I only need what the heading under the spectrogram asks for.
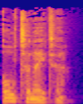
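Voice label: "alternator", British English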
